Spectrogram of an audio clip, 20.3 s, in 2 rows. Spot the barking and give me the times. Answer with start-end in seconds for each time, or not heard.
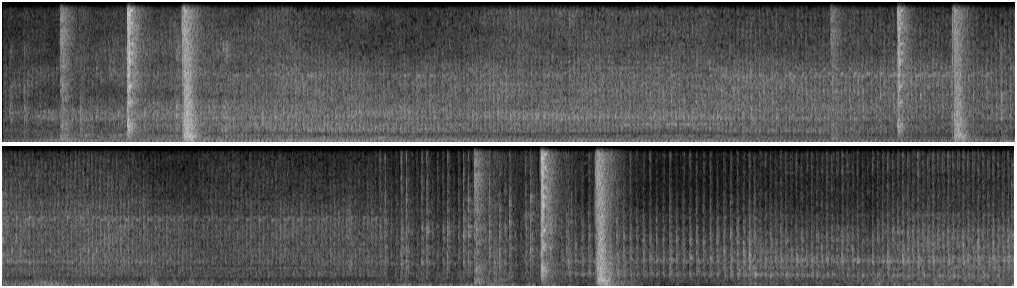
not heard.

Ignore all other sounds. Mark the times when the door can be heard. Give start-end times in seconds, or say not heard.
0.6-2.2, 8.2-9.9, 14.8-16.4.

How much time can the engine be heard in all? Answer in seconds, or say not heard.
20 s.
